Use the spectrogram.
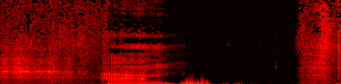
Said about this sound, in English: I just realize every time I'm doing that, I'm breathing down on the microphone with my nose.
